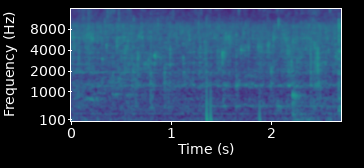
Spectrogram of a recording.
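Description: Onions and green chillies frying in hot oil in a pressure cooker for chicken biryani, a dense continuous sizzle with a few sharp stirring knocks, close and fairly loud, no talk.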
